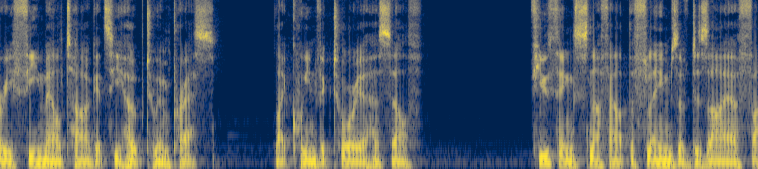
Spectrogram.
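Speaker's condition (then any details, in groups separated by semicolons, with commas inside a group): No condition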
